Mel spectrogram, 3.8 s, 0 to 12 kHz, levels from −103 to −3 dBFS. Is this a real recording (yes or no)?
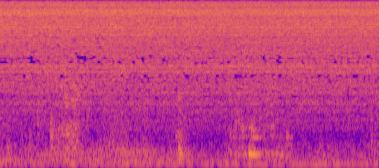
yes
